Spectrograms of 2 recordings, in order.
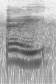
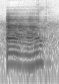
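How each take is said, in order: First: The vowel in "a" said as a long ay sound, the wrong way. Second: "ah." said as a clear short a, like in path; short a sound. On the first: Teacher showing pupils the wrong vowel, a long ay. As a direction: say "a" as the long ay to show the mistake. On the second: Teacher giving pupils the right short vowel, a clear ah. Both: Shown as a demonstration. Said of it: "not a, ah".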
